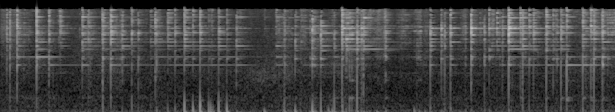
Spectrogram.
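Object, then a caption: Perforated stainless steel skimmer spoon. Fingernails rapidly tap and scratch across the perforated surface of a stainless steel skimmer spoon with a thin, flat bowl and a handle. The result is a dense run of quick, bright metallic clicks and clinks with very short ring, plus bursts of low, dull thumps.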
